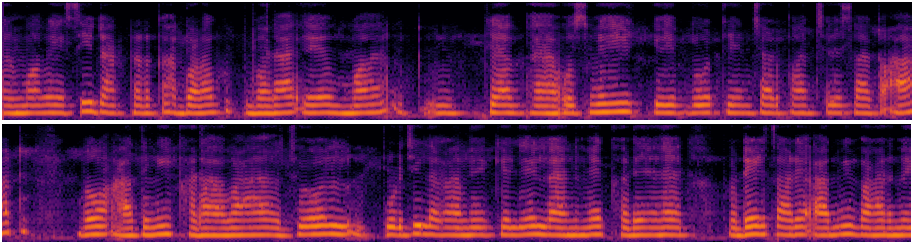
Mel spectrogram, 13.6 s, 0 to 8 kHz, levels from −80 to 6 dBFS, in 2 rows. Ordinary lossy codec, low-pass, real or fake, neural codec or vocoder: none; none; fake; codec, 16 kHz, 2 kbps, FreqCodec, smaller model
